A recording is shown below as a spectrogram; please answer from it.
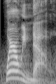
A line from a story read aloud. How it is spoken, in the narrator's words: asked Vashti haughtily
